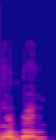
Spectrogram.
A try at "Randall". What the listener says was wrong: you got to roll the R. Randall.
